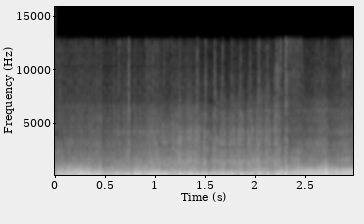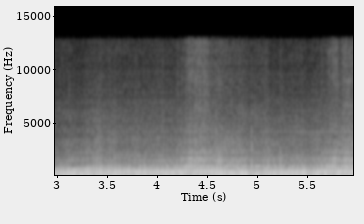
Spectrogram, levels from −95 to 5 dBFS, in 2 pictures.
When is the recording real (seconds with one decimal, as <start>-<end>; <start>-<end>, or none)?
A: 1.6-4.4; 5.1-6.0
